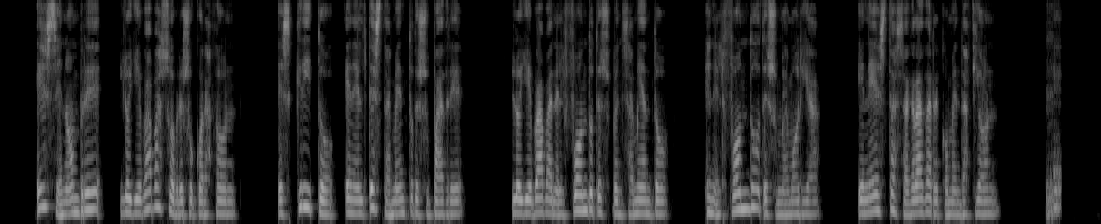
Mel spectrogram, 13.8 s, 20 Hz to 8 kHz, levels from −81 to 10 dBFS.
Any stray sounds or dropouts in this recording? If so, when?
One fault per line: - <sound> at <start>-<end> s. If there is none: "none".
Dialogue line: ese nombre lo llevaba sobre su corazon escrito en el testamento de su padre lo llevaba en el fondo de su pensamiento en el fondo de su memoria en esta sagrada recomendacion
- laugh at 13.1-13.3 s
